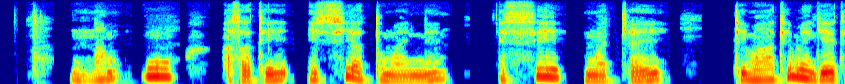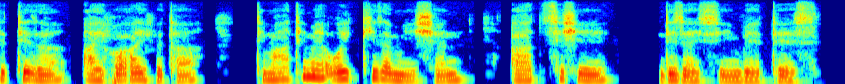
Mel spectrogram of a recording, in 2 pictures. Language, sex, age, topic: Gamo, male, 25-35, agriculture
